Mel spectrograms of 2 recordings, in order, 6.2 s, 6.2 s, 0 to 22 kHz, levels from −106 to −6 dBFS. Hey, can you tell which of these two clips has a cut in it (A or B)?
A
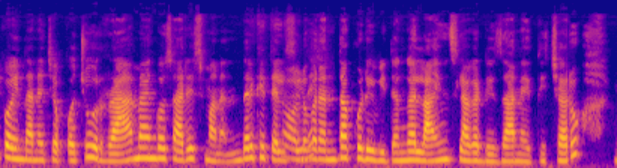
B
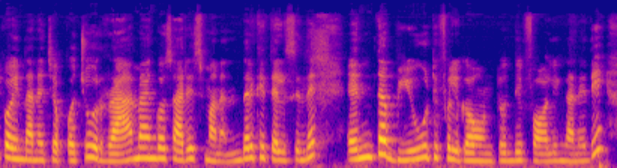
A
